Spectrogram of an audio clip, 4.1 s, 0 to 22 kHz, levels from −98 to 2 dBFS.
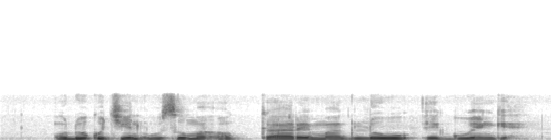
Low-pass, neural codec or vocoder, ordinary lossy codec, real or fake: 7.2 kHz; none; none; real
